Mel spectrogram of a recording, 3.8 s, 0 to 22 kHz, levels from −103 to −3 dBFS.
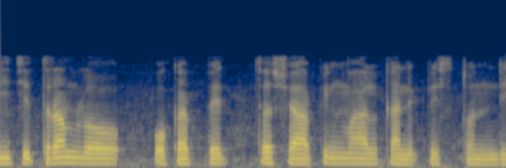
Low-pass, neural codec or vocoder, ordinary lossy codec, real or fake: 5.4 kHz; codec, 16 kHz, 4 kbps, FunCodec, trained on LibriTTS, 50 frames a second; none; fake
